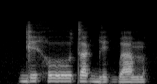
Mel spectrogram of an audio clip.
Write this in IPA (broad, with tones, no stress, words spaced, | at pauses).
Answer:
ɡe˦ hoː˦ta˦ɡ͡be˨ ɡ͡ba˦m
